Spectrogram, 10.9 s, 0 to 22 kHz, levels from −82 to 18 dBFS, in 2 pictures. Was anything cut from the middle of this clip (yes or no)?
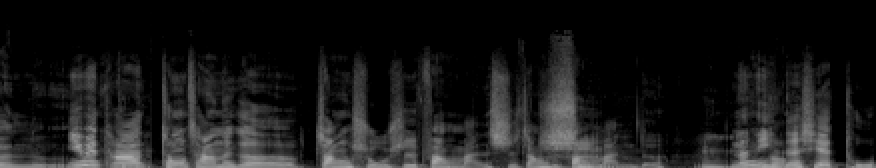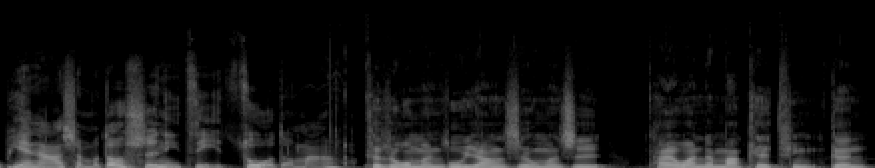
yes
